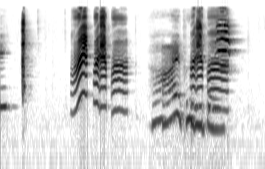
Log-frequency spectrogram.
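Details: Two rescued Indian ringneck parrots roam the halls of a parrot sanctuary indoors. A sharp click is followed by bursts of shrill, harmonic squawks and squeaky, rising and falling chatter, with a pause between the phrases.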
